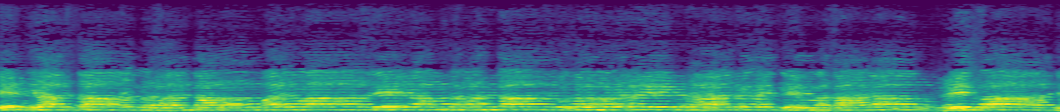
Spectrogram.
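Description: A group of men chanting Sanskrit mantras together in unison, continuously on a steady reciting pitch.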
